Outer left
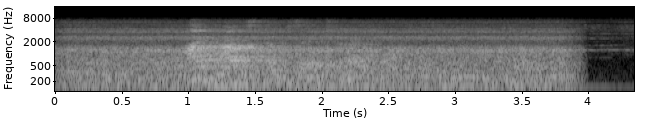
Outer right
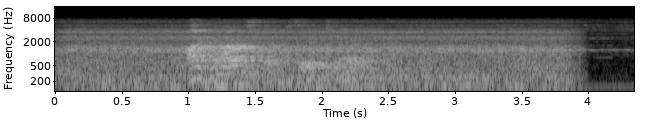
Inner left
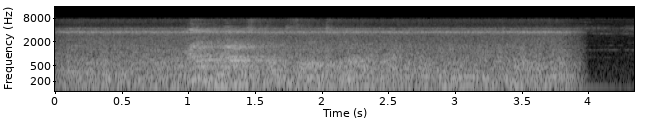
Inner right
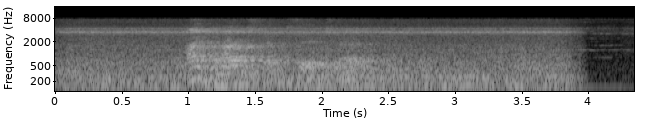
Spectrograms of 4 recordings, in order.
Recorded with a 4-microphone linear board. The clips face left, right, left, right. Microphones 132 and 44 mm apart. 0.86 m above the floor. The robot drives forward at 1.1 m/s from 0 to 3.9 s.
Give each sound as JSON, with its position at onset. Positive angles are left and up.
{"t": 1.0, "sound": "a woman speaking", "side_deg": -20, "distance_m": 3.5}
